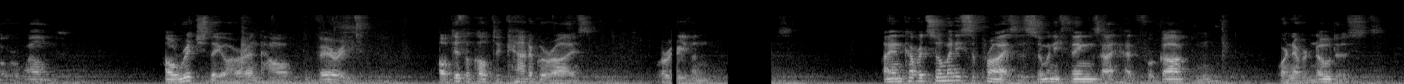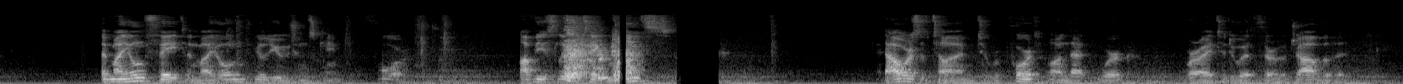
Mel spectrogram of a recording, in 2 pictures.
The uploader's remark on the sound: Hosted by the Villanova University Department of Philosophy, a lecture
